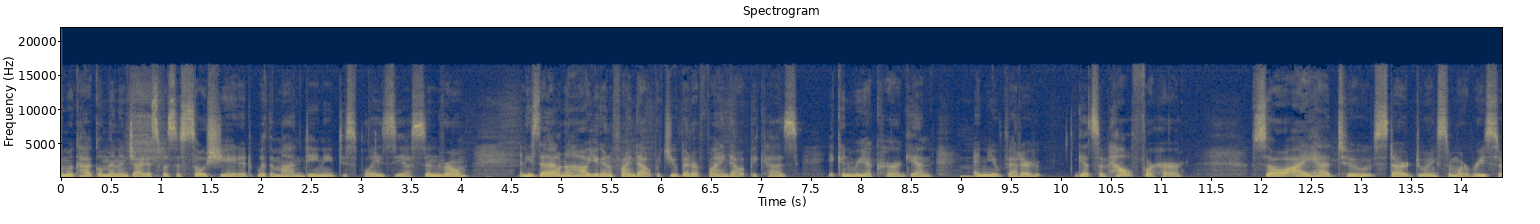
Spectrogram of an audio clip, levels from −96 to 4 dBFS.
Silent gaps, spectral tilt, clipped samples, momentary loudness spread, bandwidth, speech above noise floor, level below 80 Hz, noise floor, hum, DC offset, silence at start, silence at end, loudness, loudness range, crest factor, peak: none; -4.5 dB/octave; under 0.1%; 8 LU; 17 kHz; 23 dB; -56 dBFS; -46 dBFS; none; under 0.1%; 0 s; 0 s; -23 LUFS; 3 LU; 16 dB; -8 dBFS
